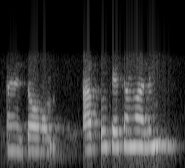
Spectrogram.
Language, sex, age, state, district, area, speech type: Urdu, female, 18-30, Telangana, Hyderabad, urban, conversation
